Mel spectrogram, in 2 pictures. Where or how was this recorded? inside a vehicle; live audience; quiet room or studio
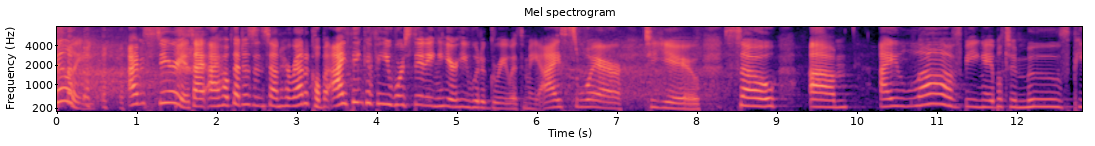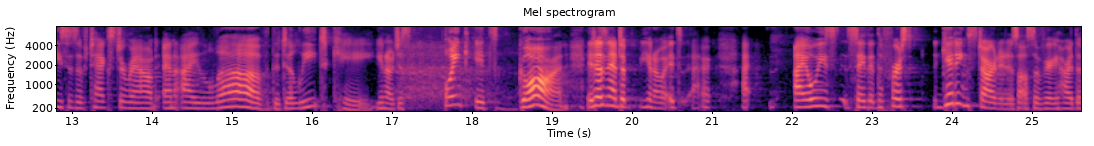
live audience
